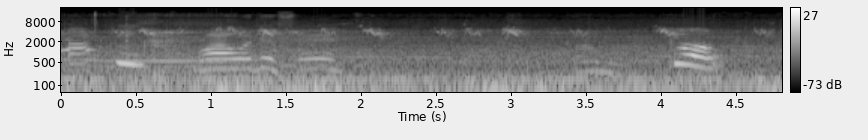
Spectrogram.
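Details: Huge migrating flock of cranes in flight near a house, giving loud trumpeting calls with rich harmonics in short bursts, several rolling notes overlapping, over low rumbling background noise and faint voices.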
